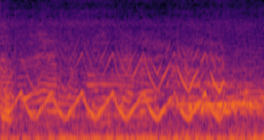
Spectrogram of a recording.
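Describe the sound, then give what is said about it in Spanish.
An ambulance siren wails in a rapid rising-and-falling yelp, loud, layered over a low engine rumble with no voices. “¡A por la ambulancia!”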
